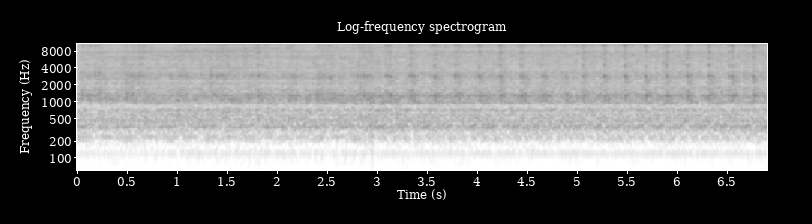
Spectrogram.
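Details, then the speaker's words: Old drill press rebuilt with realigned motor and 3/4-inch Weldon shank annular cutter arbor, drilling steel dry: smooth, even cutting hiss without chatter or grabbing, slug ejected at the end; normal drilling, clean hole. "Absolutely perfect. And you heard it eject the slug at the end. That's what that noise was."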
